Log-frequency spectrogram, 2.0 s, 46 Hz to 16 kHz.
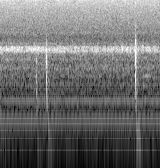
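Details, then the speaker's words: Stromberg Carlson Model 340-F console tube radio, tuned to a local station but no signal with oscillator working: steady low hum with thin high tone over static and dead air; hum likely induced by scope probe, LED lights or power lines. "i'll have nothing but that crazy static and dead air you can hear the dead air and hum now the hummus from the probe most likely"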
